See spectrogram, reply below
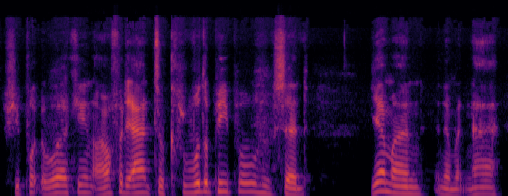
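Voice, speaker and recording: Animated man telling a story. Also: on the high side, fast talker. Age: 40s. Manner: animated storyteller acting out quotes. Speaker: guest author. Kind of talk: casual podcast chat.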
